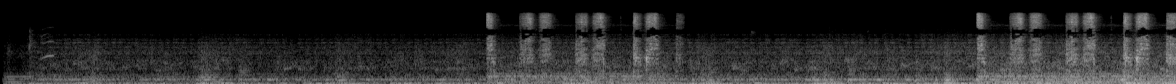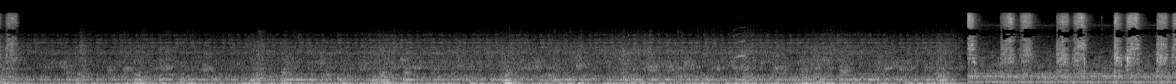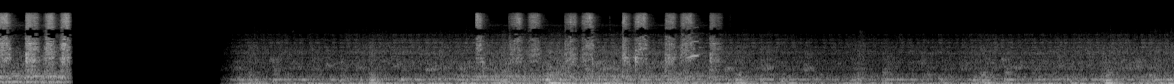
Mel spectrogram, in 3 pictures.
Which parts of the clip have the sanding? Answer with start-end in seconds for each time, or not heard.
4.8-6.8, 9.8-11.9, 21.4-24.2, 28.2-30.8.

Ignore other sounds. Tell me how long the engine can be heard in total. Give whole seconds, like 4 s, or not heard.
31 s.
